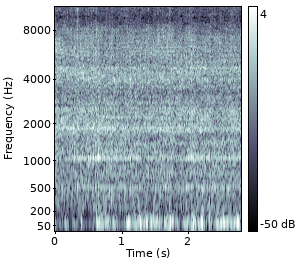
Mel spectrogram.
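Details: Car idling in neutral with an uneven, loose low rattle from the gearbox/clutch area. The noise disappears when the clutch pedal is pressed and returns when it is released, while the engine itself runs normally.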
